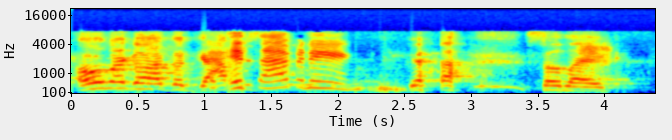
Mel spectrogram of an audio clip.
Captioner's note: both laughing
